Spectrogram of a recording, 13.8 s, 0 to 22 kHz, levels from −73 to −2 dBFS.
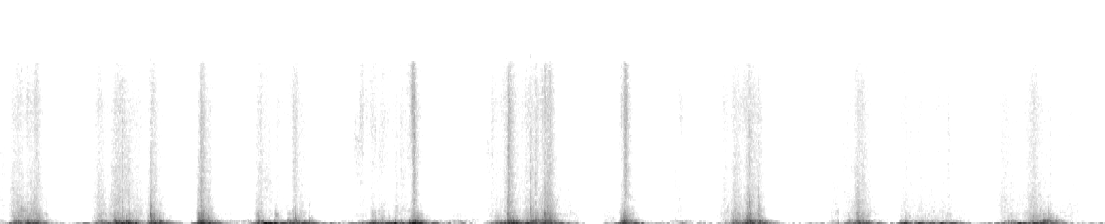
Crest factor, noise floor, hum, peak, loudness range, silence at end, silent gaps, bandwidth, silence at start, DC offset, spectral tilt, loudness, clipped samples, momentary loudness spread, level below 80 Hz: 20 dB; -57 dBFS; none; 0 dBFS; 7 LU; 0.5 s; none; 4 kHz; 0.1 s; under 0.1%; -7 dB/octave; -33 LUFS; under 0.1%; 21 LU; -28 dBFS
